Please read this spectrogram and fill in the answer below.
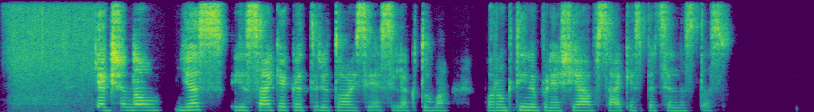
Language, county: Lithuanian, Vilnius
